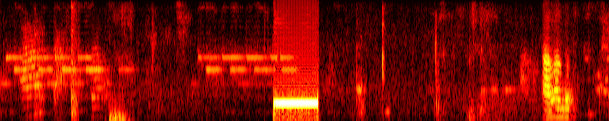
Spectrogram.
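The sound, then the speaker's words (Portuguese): Ringback tone of an outgoing telephone call: one loud, steady, low electronic tone lasts just over half a second, with faint scattered sounds before and after it. “Acho que tá chamando.”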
